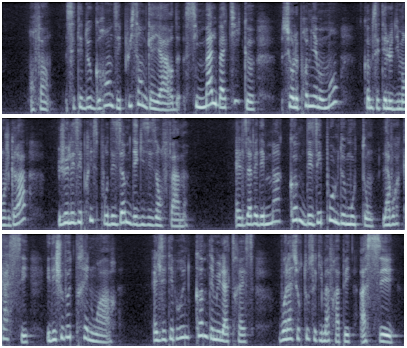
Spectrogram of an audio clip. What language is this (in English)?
French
